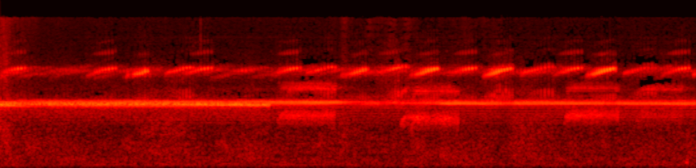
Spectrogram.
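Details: Frogs calling together in the St. Olaf College Natural Lands. A continuous level trill runs throughout, with repeated high rising chirps above it and occasional lower buzzy bursts lasting about a second.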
